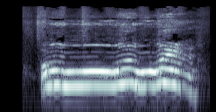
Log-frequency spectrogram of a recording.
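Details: A female Alaskan Malamute, playing with a whole watermelon and wanting more, gives a drawn-out, tuneful howl that wavers slightly before sliding down at the end.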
